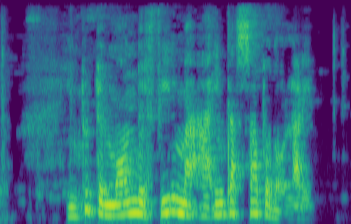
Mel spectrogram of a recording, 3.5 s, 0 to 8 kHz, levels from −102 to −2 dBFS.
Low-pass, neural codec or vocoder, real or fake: 7.2 kHz; none; real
